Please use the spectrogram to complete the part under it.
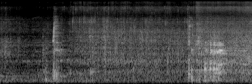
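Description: Chicken fries in hot oil with a steady sizzle and a couple of spoon scrapes as it is stirred; the chicken is well fried and the oil has separated.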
